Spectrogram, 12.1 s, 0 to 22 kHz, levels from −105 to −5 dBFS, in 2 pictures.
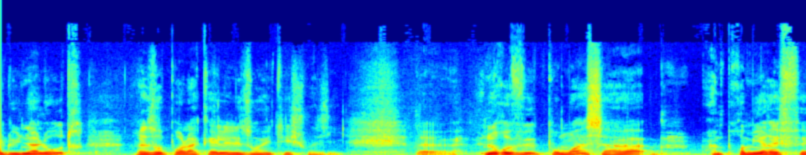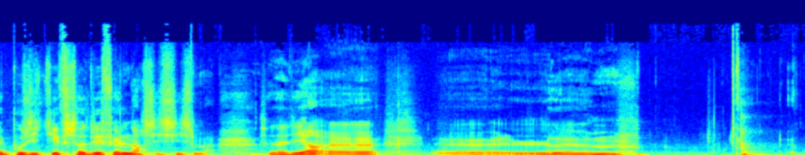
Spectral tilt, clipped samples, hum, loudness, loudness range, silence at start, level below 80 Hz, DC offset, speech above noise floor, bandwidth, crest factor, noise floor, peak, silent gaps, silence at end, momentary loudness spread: -7.5 dB/octave; under 0.1%; none; -21 LUFS; 5 LU; 0 s; -54 dBFS; under 0.1%; 31 dB; 16 kHz; 18 dB; -51 dBFS; -2 dBFS; none; 0.05 s; 19 LU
